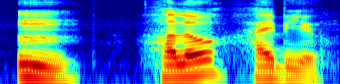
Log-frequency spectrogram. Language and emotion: Manipuri, neutral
